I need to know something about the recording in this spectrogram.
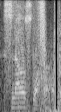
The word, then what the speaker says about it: Snell's law: Is also known as Snell's law. That's how you're really supposed to pronounce it.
